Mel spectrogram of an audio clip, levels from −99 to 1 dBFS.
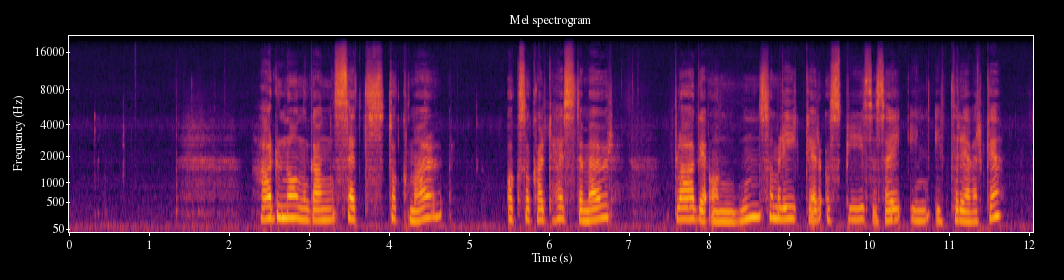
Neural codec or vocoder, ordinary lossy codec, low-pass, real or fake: vocoder, 44.1 kHz, 128 mel bands, Pupu-Vocoder; none; 19.8 kHz; fake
